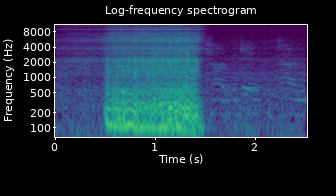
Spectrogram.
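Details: Husband snoring loudly all night in sleep, keeping his wife awake; she says he needs to see a doctor. A single loud, low, buzzing snore lasting about a second, then quiet room noise.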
